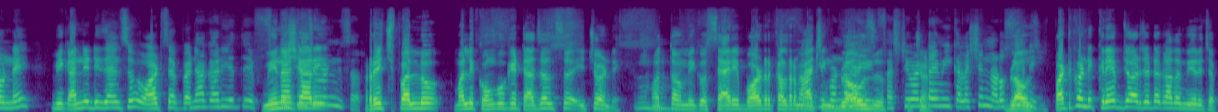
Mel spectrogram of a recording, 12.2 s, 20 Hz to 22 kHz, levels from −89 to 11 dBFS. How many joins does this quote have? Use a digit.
1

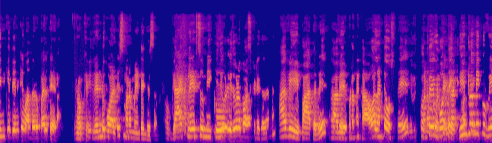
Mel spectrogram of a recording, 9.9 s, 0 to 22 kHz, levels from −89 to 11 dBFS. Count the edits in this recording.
0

